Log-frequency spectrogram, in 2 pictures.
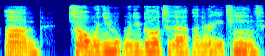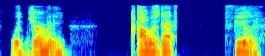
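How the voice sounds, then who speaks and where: A man hosting a podcast and interviewing a guest in a relaxed, encouraging way. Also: on the high side, unhurried, poor audio. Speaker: podcast host. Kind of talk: casual interview.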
